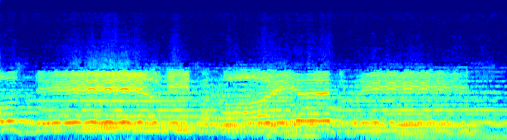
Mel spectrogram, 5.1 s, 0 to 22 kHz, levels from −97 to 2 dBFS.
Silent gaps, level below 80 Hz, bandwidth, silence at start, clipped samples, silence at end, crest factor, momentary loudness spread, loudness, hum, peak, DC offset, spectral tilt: none; -56 dBFS; 5.6 kHz; 0 s; under 0.1%; 0 s; 16 dB; 9 LU; -26 LUFS; none; -10 dBFS; under 0.1%; -7 dB/octave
